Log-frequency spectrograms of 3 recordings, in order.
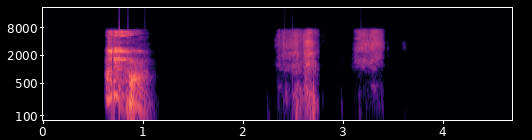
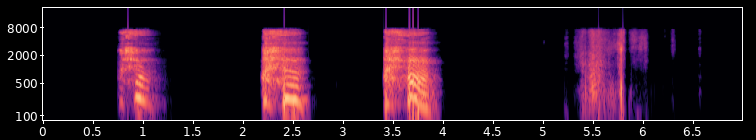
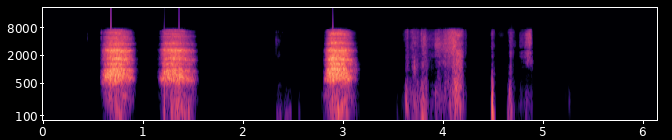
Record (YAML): cough_length: 4.7 s
cough_amplitude: 11783
cough_signal_mean_std_ratio: 0.28
three_cough_length: 7.0 s
three_cough_amplitude: 28177
three_cough_signal_mean_std_ratio: 0.33
exhalation_length: 6.1 s
exhalation_amplitude: 27876
exhalation_signal_mean_std_ratio: 0.29
survey_phase: beta (2021-08-13 to 2022-03-07)
age: 45-64
gender: Male
wearing_mask: 'No'
symptom_none: true
smoker_status: Never smoked
respiratory_condition_asthma: false
respiratory_condition_other: false
recruitment_source: REACT
submission_delay: 13 days
covid_test_result: Negative
covid_test_method: RT-qPCR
